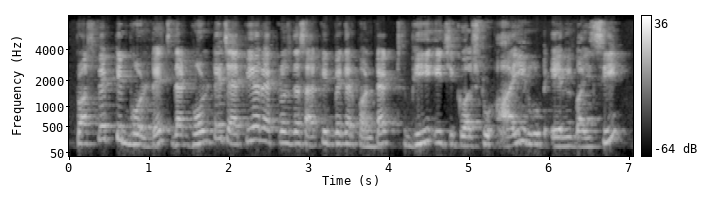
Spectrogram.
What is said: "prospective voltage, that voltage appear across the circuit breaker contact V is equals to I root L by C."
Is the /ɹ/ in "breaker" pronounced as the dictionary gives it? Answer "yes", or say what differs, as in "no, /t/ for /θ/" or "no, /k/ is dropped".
no, /ɹ/ is dropped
